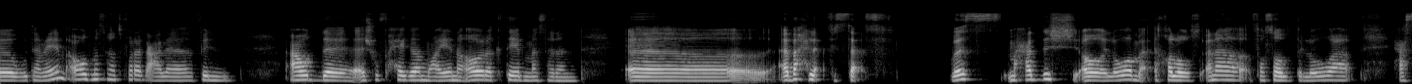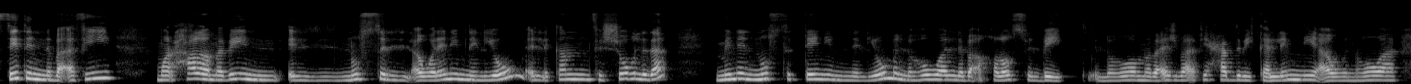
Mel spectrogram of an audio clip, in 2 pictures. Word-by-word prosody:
وتمام، 190 Hz, +9 st, -3 dB
أقعد 235 Hz, -2 st, 0 dB
مثلًا 235 Hz, -1 st, -3 dB
أتفرّج 220 Hz, -1 st, -5 dB
على 180 Hz, 0 st, -4 dB
فيلم، 185 Hz, 0 st, -5 dB, 0.6 s
أقعد 205 Hz, -1 st, +2 dB
أشوف 190 Hz, +2 st, +1 dB
حاجة 200 Hz, -1 st, +1 dB
معيّنة 185 Hz, 0 st, -1 dB
أقرا 205 Hz, -1 st, +5 dB
كتاب 195 Hz, 0 st, -2 dB
مثلًا، 180 Hz, -2 st, -7 dB, 0.5 s
آآ 175 Hz, -, +2 dB
أبحلق 235 Hz, +3 st, +3 dB
في -, -, -22 dB
السقف، 180 Hz, +2 st, -6 dB, 0.6 s
بس 230 Hz, +2 st, +2 dB, 0.2 s
ما 200 Hz, -, -1 dB
حدش 240 Hz, +4 st, -1 dB
آه 180 Hz, 0 st, +6 dB
اللي 185 Hz, +1 st, -1 dB
هو 215 Hz, +2 st, +4 dB
م -, -, -2 dB
خلاص 190 Hz, -2 st, +2 dB
أنا 205 Hz, 0 st, -1 dB
فصلت، 190 Hz, -2 st, -1 dB
اللي 180 Hz, 0 st, -2 dB
هو 190 Hz, +1 st, 0 dB, 0.4 s
حسّيت 250 Hz, +11 st, 0 dB
إن 235 Hz, -6 st, +5 dB
بقى 195 Hz, 0 st, +1 dB
في 280 Hz, +8 st, +1 dB, 0.4 s
مرحلة 235 Hz, +4 st, +2 dB
ما 210 Hz, -2 st, +1 dB
بين 220 Hz, -3 st, 0 dB
النُص 190 Hz, +6 st, -4 dB
الأولاني 205 Hz, +1 st, +1 dB
من 225 Hz, -2 st, +2 dB
اليوم 210 Hz, -, +2 dB
اللي 195 Hz, -2 st, -4 dB
كان 230 Hz, +3 st, -1 dB
في 225 Hz, -, -13 dB
الشغل 245 Hz, +4 st, +1 dB
ده، 240 Hz, -, +1 dB, 0.5 s
من 230 Hz, +5 st, +3 dB
النُص 250 Hz, +1 st, +1 dB
التاني 235 Hz, 0 st, 0 dB
من 195 Hz, -3 st, -5 dB
اليوم 210 Hz, +10 st, +1 dB
اللي 225 Hz, -6 st, -1 dB
هو 220 Hz, +3 st, +2 dB
اللي 210 Hz, -2 st, +1 dB
بقى 190 Hz, 0 st, -3 dB
خلاص 205 Hz, +2 st, -2 dB
في -, -, -6 dB
البيت، 180 Hz, 0 st, -3 dB
اللي 175 Hz, +1 st, -8 dB
هو 190 Hz, +3 st, -1 dB
ما 190 Hz, -1 st, -3 dB
بقاش 195 Hz, +2 st, 0 dB
بقى 195 Hz, 0 st, -3 dB
في 220 Hz, -, -8 dB
حد 205 Hz, -1 st, -3 dB
بيكلّمني 195 Hz, +2 st, 0 dB
أو 175 Hz, +1 st, -1 dB
إن 175 Hz, 0 st, -8 dB
هو 195 Hz, +1 st, 0 dB
200 Hz, 145 wpm, -23 LUFS, 185-225 Hz, 0.6 s, آه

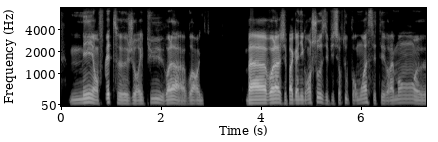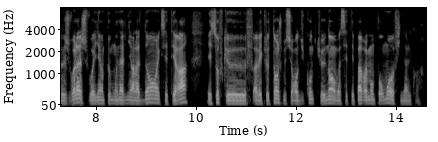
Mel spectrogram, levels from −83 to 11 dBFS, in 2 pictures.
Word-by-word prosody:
Mais 110 Hz, +6 st, +1 dB
en 95 Hz, -4 st, +2 dB
fait, 125 Hz, +5 st, 0 dB
heu, 90 Hz, -2 st, -2 dB
j'aurais 90 Hz, +1 st, -2 dB
pu 115 Hz, 0 st, -7 dB
voilà 100 Hz, +3 st, +3 dB
avoir 90 Hz, +3 st, -3 dB
une 85 Hz, -, -11 dB, 0.9 s
bah, 100 Hz, +1 st, +10 dB
voilà, 110 Hz, +3 st, +9 dB
j'ai 110 Hz, -, -1 dB
pas 100 Hz, -, +4 dB
gagné 105 Hz, 0 st, +2 dB
grand-chose 110 Hz, +2 st, -1 dB
et 95 Hz, -, -5 dB
puis 90 Hz, -, -8 dB
surtout, 115 Hz, -, -3 dB
pour 95 Hz, -1 st, -12 dB
moi, 115 Hz, +4 st, -1 dB
c'était 95 Hz, -4 st, -9 dB
vraiment, 105 Hz, +4 st, -5 dB
heu, 90 Hz, 0 st, -7 dB
j 85 Hz, -1 st, -7 dB
voilà, 125 Hz, +8 st, +2 dB
je 110 Hz, -, -2 dB
voyais 90 Hz, +2 st, -6 dB
un 95 Hz, -1 st, -6 dB
peu 100 Hz, -, -12 dB
mon 95 Hz, -1 st, -10 dB
avenir 95 Hz, 0 st, -4 dB
là-dedans, 110 Hz, +7 st, -3 dB
et 110 Hz, -, -5 dB
cetera. -, -, 0 dB, 0.4 s
Et -, -, -5 dB
sauf -, -, -3 dB
que, 90 Hz, -, -5 dB, 0.3 s
heu, -, -, -5 dB
f -, -, -12 dB
avec -, -, -3 dB
le -, -, -6 dB
temps, 115 Hz, 0 st, -2 dB
je 110 Hz, -, -7 dB
me 90 Hz, -, -15 dB
suis -, -, -1 dB
rendu 85 Hz, -1 st, -7 dB
compte 110 Hz, -2 st, -10 dB
que 85 Hz, -, -9 dB
non, 95 Hz, +3 st, -2 dB
bah, 90 Hz, -, -7 dB
c'était -, -, -7 dB
pas 100 Hz, -, +1 dB
vraiment 95 Hz, 0 st, -4 dB
pour 95 Hz, +1 st, -9 dB
moi 115 Hz, +1 st, -2 dB
au -, -, -6 dB
final, 85 Hz, -1 st, -11 dB
quoi. -, -, -29 dB
95 Hz, 240 wpm, -25 LUFS, 90-110 Hz, 0.9 s, bah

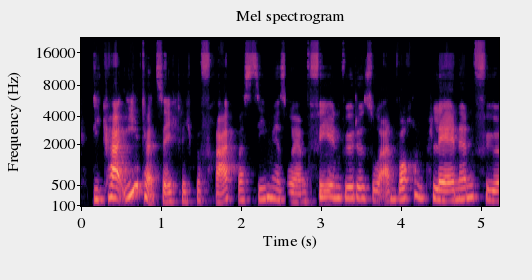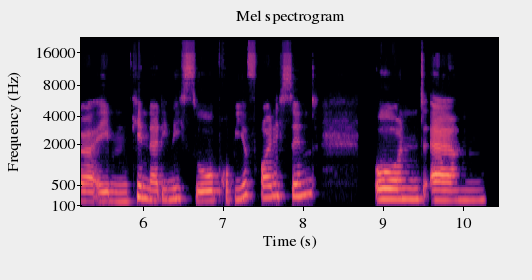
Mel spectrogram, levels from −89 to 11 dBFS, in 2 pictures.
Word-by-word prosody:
die 210 Hz, 0 st, -4 dB
KI 245 Hz, -, +6 dB
tatsächlich 175 Hz, +1 st, -3 dB
befragt, 185 Hz, -4 st, -1 dB
was 195 Hz, 0 st, -5 dB
sie 215 Hz, +3 st, -5 dB
mir 225 Hz, -4 st, -2 dB
so 180 Hz, -3 st, -7 dB
empfehlen 165 Hz, -, -2 dB
würde, 230 Hz, 0 st, -1 dB
so 200 Hz, -4 st, -7 dB
an 210 Hz, -, -2 dB
Wochenplänen 220 Hz, -1 st, +1 dB
für 185 Hz, -7 st, -1 dB
eben 175 Hz, -1 st, -4 dB
Kinder, 200 Hz, -3 st, 0 dB
die 200 Hz, +1 st, -9 dB
nicht 215 Hz, 0 st, -4 dB
so 185 Hz, -1 st, +1 dB
probierfreudig 245 Hz, +7 st, -4 dB
sind. 280 Hz, +3 st, -1 dB, 0.7 s
Und, 210 Hz, 0 st, +3 dB
ähm, 195 Hz, 0 st, +3 dB
205 Hz, 130 wpm, -21 LUFS, 190-230 Hz, 0.7 s, KI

